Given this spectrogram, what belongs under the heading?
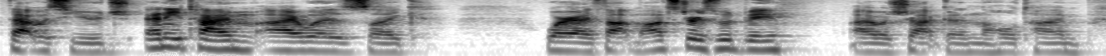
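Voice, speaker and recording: A man's voice: on the high side, fairly even intonation, normal speed, pushed and bright. A man hosting a casual gaming podcast, talking informally and often qualifying what he says. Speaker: podcast host.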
